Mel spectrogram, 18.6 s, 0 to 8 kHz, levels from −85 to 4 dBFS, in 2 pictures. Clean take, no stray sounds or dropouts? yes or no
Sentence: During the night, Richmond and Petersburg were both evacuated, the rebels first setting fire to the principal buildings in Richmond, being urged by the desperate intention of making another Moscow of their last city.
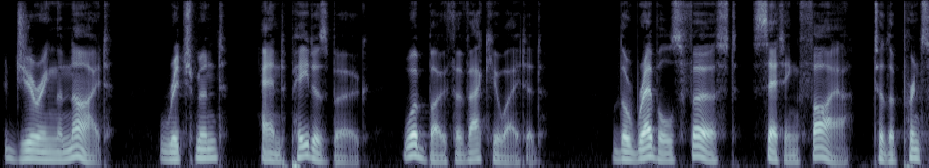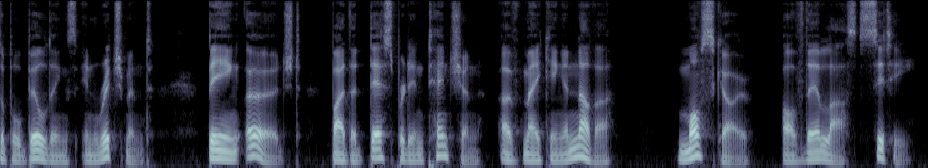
yes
